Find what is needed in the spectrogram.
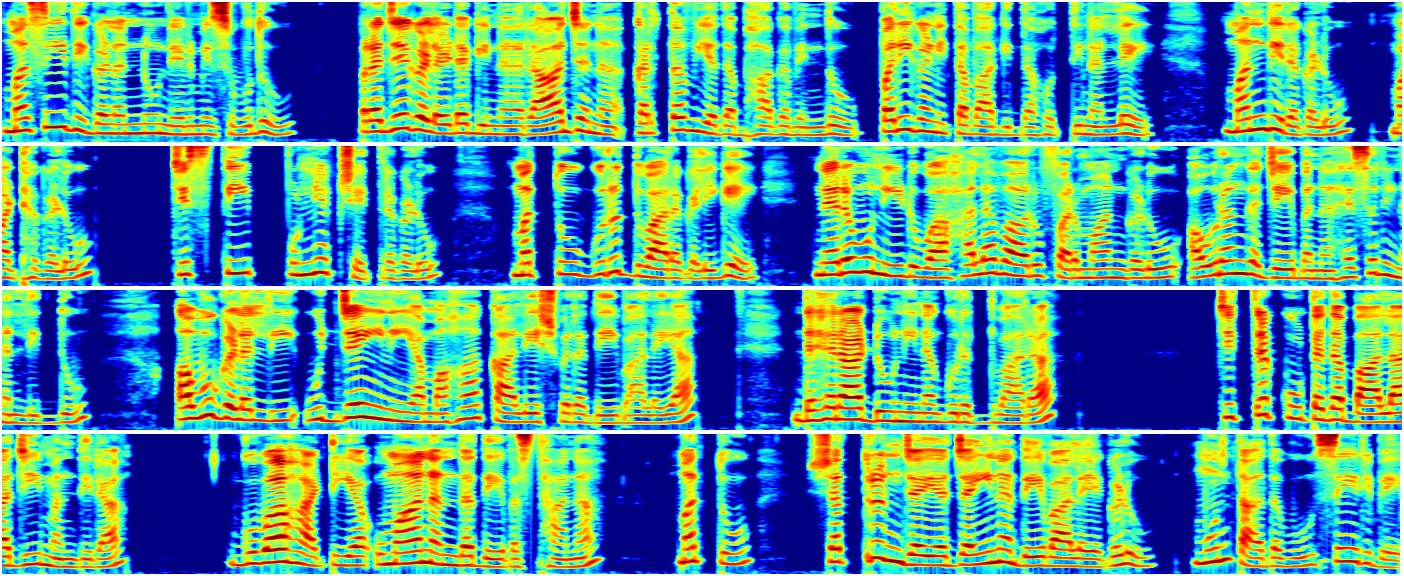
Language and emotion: Kannada, neutral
